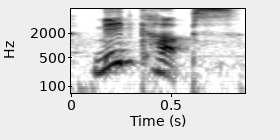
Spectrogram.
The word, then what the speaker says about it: Mid Cups: We've seen a lot of back and forth, and Mid Cups is how you say his name, is now on Spy.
